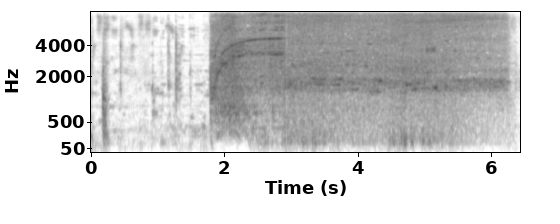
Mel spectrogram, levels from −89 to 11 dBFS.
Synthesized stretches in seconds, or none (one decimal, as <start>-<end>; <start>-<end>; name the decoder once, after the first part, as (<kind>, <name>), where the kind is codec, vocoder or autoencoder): 0.0-0.9 (autoencoder, DAC-VAE); 4.6-5.2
